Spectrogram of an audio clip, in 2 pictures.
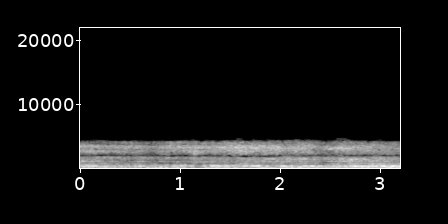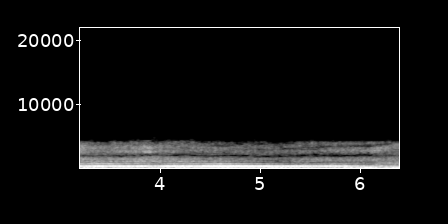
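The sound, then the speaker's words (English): A bus engine drones steadily, its low hum rising gradually as the bus pulls away and swings out onto a highway in the mountains, gathering speed. No voices are heard. “Halfway back in the bus sat the 3rd passenger, all huddled up in his overcoat.”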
